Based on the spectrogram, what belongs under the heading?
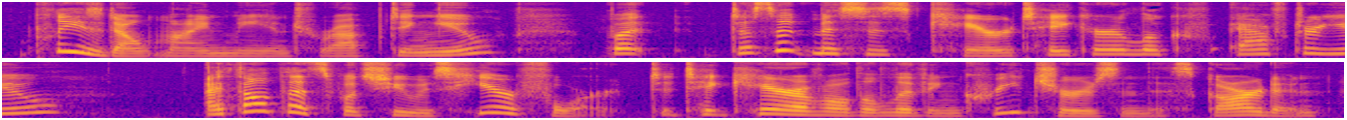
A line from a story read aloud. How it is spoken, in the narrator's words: began Alex rather timidly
